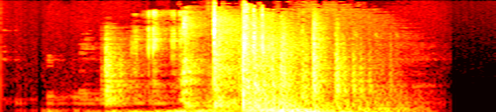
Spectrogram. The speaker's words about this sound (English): You may close the door now. Okay.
